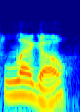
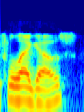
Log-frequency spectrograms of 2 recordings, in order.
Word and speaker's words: Lego: And it's pronounced Lego. There's no such thing as Legos, just like there's no such thing as deers. There's deer. Okay? – Okay.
